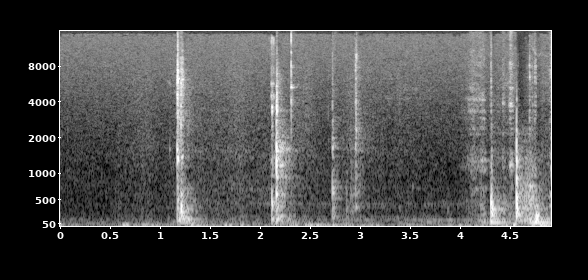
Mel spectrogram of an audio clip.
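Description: A few light wooden knocks and taps as a yellow spirit level and a 2x4 sill with its riser blocks are handled on a plywood floor: single knocks about one and two seconds in, then a quick cluster of them near the end.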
